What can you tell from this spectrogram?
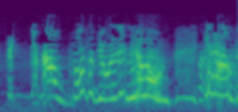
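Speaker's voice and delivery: high, shrieking order to get out; furious screaming. Acted. Aunt screaming at niece and her husband, furious. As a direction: scream them out of the room, near tears.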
